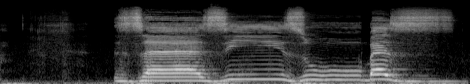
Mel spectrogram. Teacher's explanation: Kalau tadi harus keluar ujung lidah, sekarang tidak. Ujung lidah nempelnya ke gusi bawah dan kedua gigi ditautkan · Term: huruf za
